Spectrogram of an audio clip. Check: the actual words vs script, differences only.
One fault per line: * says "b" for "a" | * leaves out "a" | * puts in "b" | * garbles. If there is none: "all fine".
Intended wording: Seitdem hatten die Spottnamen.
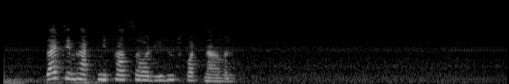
* puts in "Passauer diesen"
